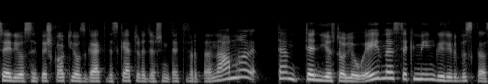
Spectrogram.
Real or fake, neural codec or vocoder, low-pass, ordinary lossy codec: fake; codec, 16 kHz, 0.8 kbps, ZipCodec; 7.2 kHz; MP3, 96 kbps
